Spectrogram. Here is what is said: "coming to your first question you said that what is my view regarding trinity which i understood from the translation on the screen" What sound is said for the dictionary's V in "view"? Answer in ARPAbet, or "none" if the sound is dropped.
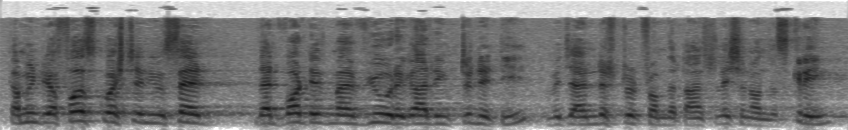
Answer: V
